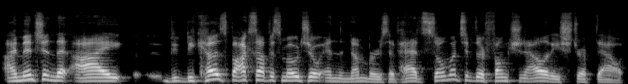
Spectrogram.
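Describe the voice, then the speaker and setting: A hoarse man hosting a casual live-stream about movie news, rambling and correcting himself as he goes. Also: fairly high pitch, normal speed, a little mellow. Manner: rambling, self-correcting, chatty. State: hoarse from allergies.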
